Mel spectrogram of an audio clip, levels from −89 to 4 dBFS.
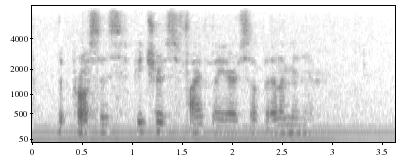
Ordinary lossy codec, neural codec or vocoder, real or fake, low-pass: MP3, 32 kbps; none; real; 7.2 kHz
